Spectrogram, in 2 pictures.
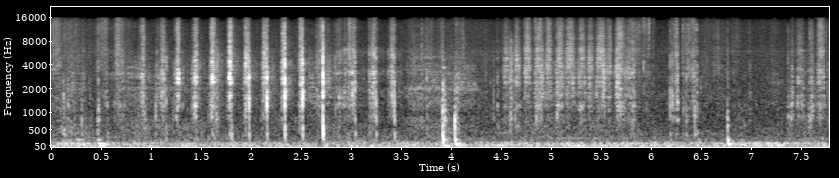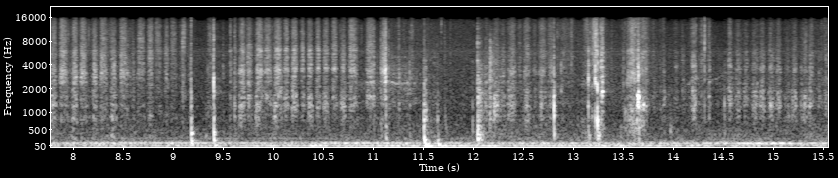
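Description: An ink pad dabs and rubs against paper in quick, soft taps.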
